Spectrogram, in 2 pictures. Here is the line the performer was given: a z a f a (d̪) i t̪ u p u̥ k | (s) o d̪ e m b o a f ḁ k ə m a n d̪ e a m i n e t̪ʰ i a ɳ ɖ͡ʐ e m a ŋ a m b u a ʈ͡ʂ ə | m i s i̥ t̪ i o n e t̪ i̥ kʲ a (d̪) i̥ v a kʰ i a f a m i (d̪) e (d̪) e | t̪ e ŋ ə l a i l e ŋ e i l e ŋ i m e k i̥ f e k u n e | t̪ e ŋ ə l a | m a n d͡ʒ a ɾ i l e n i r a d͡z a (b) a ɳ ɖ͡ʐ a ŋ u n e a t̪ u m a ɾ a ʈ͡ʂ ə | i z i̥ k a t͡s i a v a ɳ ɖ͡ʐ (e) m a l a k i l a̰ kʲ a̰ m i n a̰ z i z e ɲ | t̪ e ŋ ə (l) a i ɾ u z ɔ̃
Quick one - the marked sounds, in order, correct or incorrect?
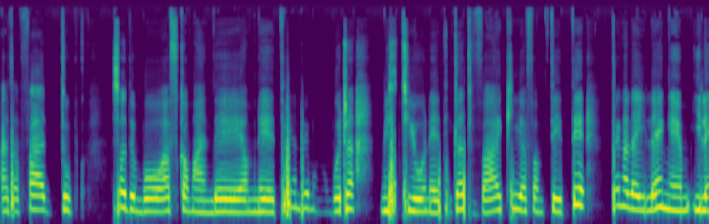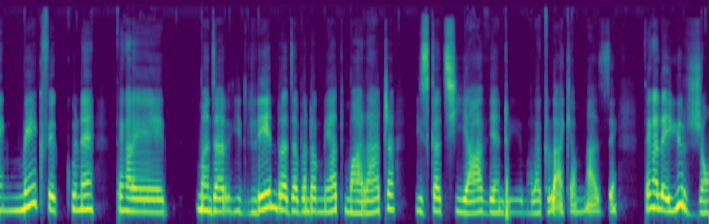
correct, correct, incorrect: t̪, incorrect: t̪, incorrect: t̪, correct, correct, correct

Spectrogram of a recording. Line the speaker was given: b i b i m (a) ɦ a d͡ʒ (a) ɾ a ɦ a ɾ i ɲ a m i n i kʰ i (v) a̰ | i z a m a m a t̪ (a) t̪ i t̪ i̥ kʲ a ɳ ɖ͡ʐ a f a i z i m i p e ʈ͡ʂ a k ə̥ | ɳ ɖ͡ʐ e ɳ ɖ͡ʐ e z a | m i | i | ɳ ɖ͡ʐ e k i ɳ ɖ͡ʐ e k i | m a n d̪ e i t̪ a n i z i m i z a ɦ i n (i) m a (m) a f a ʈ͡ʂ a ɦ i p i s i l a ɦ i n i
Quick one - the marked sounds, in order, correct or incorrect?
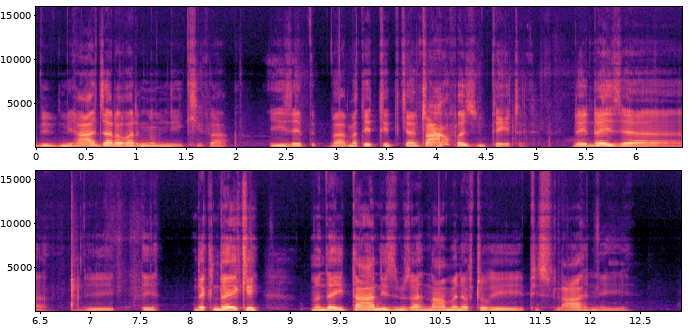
incorrect: i, correct, correct, incorrect: e, incorrect: a, incorrect: n

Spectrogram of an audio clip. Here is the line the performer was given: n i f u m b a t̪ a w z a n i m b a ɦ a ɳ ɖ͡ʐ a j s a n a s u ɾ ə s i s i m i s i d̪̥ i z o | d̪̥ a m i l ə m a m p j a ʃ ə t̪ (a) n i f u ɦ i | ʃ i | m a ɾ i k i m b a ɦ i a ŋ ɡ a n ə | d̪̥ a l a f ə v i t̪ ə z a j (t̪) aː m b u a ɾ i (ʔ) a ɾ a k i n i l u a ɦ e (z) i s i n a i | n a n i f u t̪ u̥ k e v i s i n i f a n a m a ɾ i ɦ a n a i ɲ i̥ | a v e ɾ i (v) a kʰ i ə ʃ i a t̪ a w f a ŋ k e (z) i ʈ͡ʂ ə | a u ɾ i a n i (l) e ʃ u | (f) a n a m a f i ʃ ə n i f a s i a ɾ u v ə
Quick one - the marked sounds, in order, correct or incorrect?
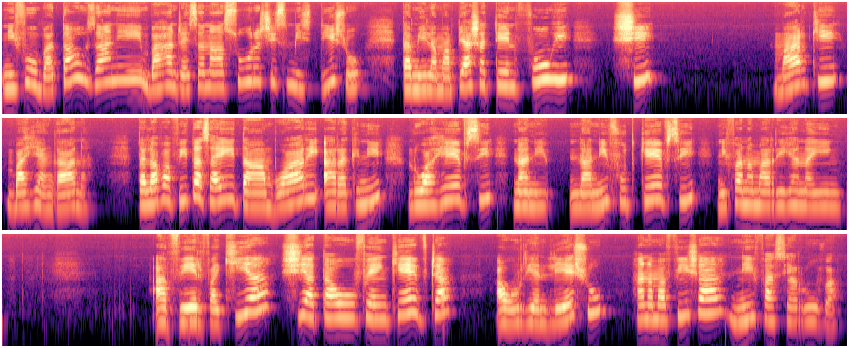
incorrect: e, incorrect: d̪, correct, incorrect: v, correct, incorrect: v, correct, incorrect: h

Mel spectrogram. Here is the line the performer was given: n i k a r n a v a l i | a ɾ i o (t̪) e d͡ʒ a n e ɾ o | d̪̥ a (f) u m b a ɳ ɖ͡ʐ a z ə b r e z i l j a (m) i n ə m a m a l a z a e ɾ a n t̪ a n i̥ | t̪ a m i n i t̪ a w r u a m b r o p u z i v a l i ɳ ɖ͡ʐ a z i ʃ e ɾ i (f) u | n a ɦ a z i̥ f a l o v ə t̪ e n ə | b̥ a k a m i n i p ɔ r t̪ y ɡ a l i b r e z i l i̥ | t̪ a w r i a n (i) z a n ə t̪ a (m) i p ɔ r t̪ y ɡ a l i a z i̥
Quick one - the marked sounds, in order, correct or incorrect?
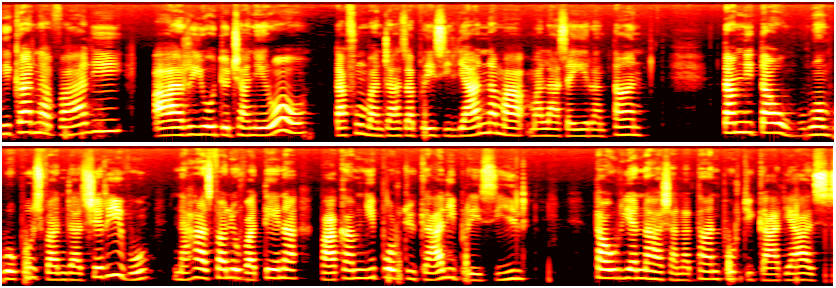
incorrect: d̪, correct, incorrect: n, incorrect: v, incorrect: a, incorrect: n

